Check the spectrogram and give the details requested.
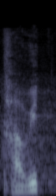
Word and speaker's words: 다윗: 발음을 잘해 주셔야 됩니다. 다윗 공동체 아니고 다윗 공동체입니다. 끝에 윗을 분명하게 해 줘야 됩니다. 저도 깜짝깜짝 놀랍니다. 다위 공동체라고 하면 우회를 하시니까.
